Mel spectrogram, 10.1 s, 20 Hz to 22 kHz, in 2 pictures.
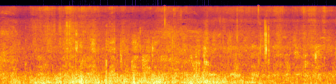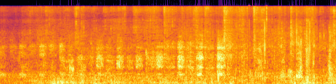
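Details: Two golden retrievers walking and rolling in a harvested rice field where stubble is sprouting green again, October 8; quick, breathy panting runs steadily throughout, mixed with rustling outdoor noise.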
